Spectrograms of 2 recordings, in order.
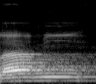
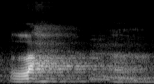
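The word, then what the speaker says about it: لحد: Bi fathil lami wa dhammiha, boleh dibaca ya lah ya, difathahkan huruf lamnya la. Wa dhammiha boleh juga dibaca dhammah, jadi lu boleh la, boleh lu.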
